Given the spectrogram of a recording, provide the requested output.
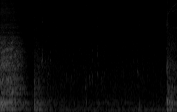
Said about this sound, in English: Let me pour some water real quick here.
